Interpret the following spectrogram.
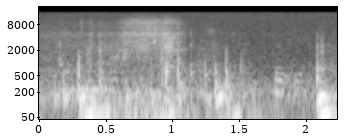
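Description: Papers rustling and light knocks at a wooden lectern, with a short hissy rustle a little before the middle.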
